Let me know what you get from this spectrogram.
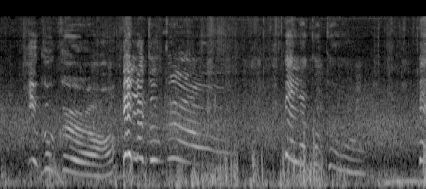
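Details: A rescued Pomeranian barks at the camera with high, yappy barks and drawn-out falling whines, while a person talks underneath.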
